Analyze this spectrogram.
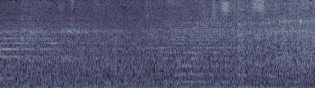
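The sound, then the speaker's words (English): Street traffic and buses at a city bus stop in Boston's financial district. A steady, dense rumble of passing vehicles and engine noise holds at an even level throughout, with no distinct single events standing out. “That's the sound of the Federal Street bus stop in Boston's financial district with Jeffrey Gonski.”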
